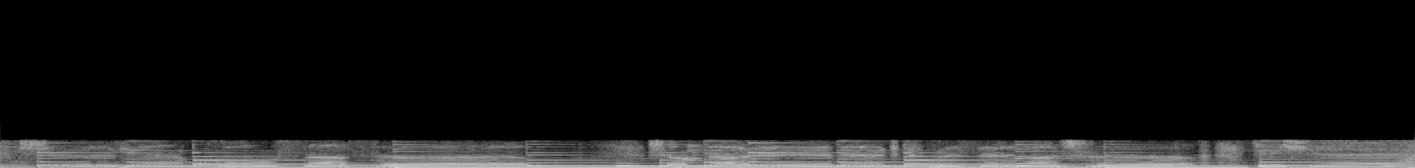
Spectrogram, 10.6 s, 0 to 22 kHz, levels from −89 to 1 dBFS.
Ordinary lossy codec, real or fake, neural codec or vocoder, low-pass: none; real; none; 3.6 kHz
